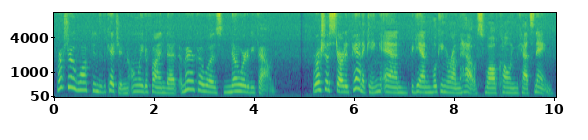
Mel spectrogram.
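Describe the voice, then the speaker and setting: Woman reading fanfic out loud, medium pitch, narrator style. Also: normal speed, poor audio. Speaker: fan fiction reader. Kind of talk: scripted story narration.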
